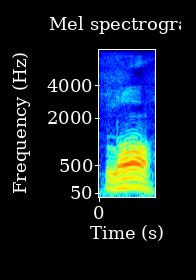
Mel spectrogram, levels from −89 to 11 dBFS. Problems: constant background noise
